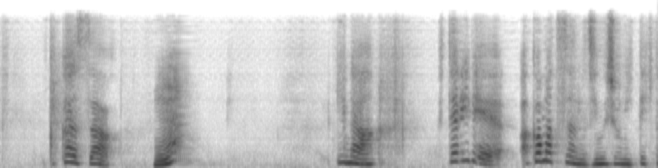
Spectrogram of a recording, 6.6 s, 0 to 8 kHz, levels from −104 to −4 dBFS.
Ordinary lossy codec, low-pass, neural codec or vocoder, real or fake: none; 7.2 kHz; codec, 16 kHz, 0.7 kbps, FocalCodec; fake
